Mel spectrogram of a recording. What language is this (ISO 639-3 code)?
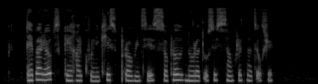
kat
